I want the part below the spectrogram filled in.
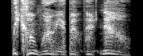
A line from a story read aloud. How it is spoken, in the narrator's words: whispered Hermione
